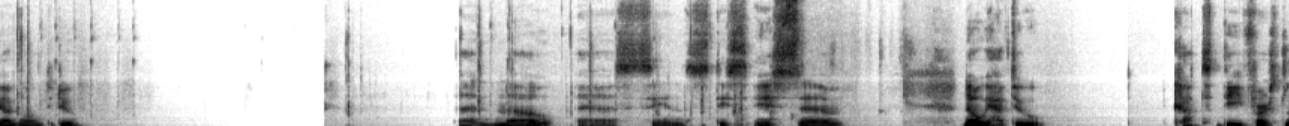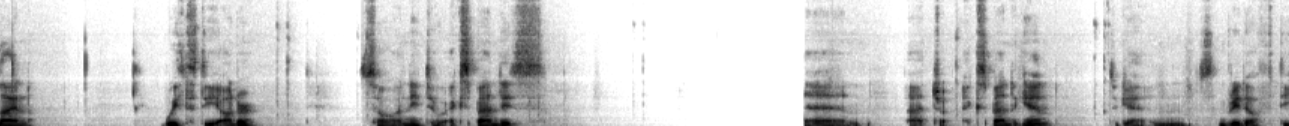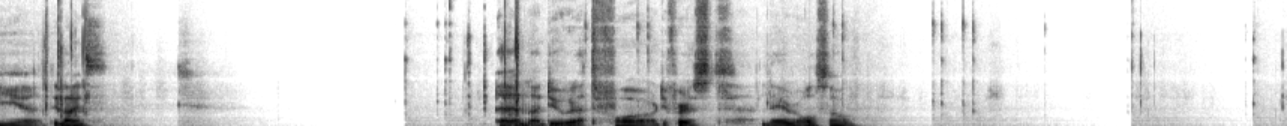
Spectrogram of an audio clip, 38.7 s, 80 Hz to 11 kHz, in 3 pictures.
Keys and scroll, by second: 0.3 alt+space, 4.9 alt+space, 7.1 alt+space, 8.1 space, 26.6 super+a, 31.1 super+a.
